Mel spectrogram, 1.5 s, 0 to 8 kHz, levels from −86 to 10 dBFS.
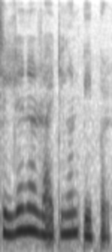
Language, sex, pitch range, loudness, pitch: English, female, 210-240 Hz, -12 LUFS, 225 Hz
